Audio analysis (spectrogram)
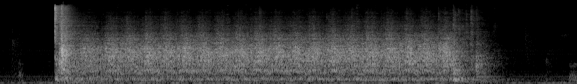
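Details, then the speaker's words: Restored 1942 Ford GPW Jeep, 6-volt system with added solenoid after slow-cranking complaint, about 50-55°F, key off; brisk, even whirring crank for about four seconds at steady speed; normal starter cranking. "six volt it spins pretty darn good"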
